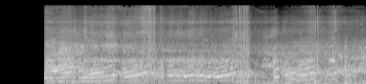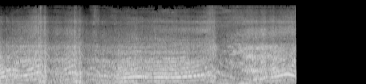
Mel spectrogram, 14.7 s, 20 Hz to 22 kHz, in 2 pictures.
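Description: Mazda 26B four-rotor twin-turbo rotary engine in a drift MX-5, revving hard, its pitch swinging up and down again and again as the car drifts, over tyre screech. The sound starts about a second in and cuts off abruptly near the end.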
